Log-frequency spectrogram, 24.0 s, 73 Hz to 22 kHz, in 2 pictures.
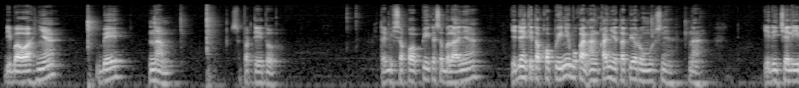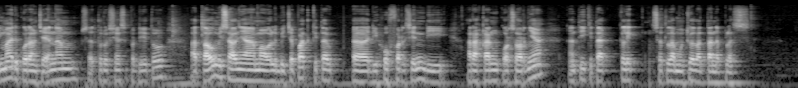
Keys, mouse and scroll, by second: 1.6 b, 2.6 6, 3.4 Return, 5.5 click, 7.1 ctrl+c, 9.2 ctrl+click, 10.1 ctrl+v, 13.0 ctrl+click, 13.6 ctrl+v, 14.9 ctrl+z, 16.0 ctrl+click, 21.1-23.7 drag.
